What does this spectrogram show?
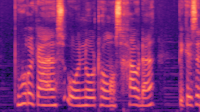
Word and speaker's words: Gouda: pronounce Gouda as well Gouda. So for everyone who is not Dutch, or for those that do not have a throat sound in their language, is not Gouda, but Gouda.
